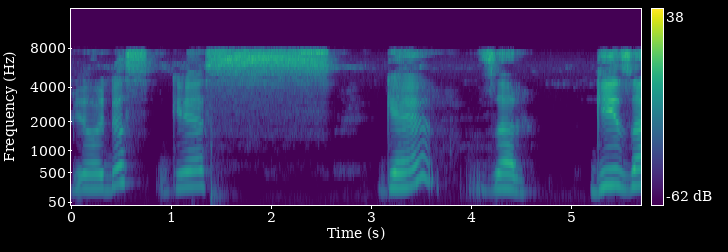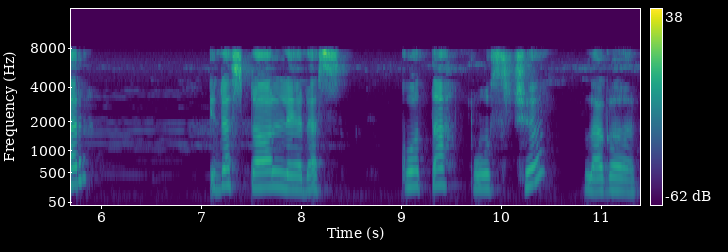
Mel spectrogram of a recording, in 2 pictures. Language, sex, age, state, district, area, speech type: Kashmiri, female, 18-30, Jammu and Kashmir, Ganderbal, rural, read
